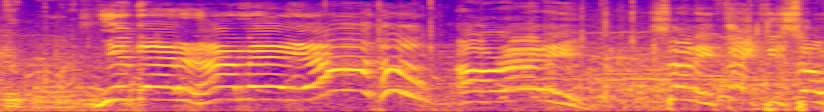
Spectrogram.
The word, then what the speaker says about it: Jaime: My name's Jaime, sir. Jaime? Jaime. How you spell it?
